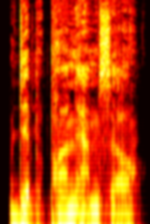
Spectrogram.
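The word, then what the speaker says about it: sGrib-pa rNam-sel: Text, Phag Na Ridorje, pronounced Chogna Dorje, bearing the Dorje in hand, Sanskrit Vajrapani, and text, Scrib Pa Ranamsel, pronounced Dip Panamsel, clear of obscurations, Sanskrit Dipani, also Dipika.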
